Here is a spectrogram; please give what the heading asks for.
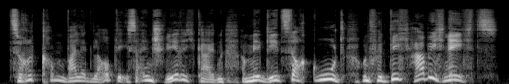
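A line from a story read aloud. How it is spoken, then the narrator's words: Hissing angrily. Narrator (German): fauchte er Hedwig an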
